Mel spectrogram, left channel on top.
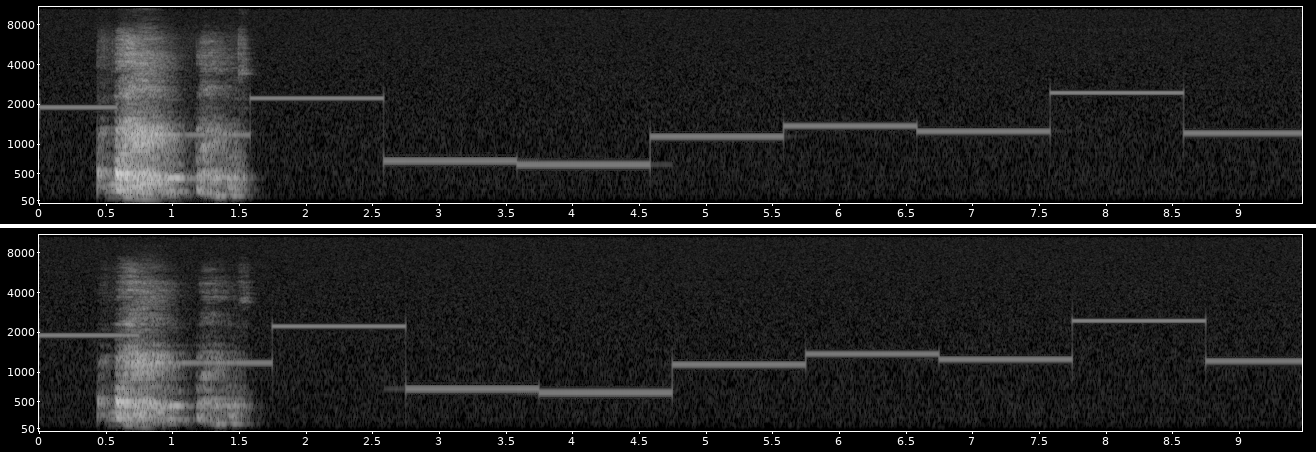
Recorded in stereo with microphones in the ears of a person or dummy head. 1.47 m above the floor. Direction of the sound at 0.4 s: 90° left.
